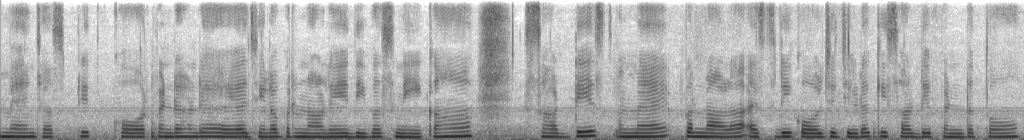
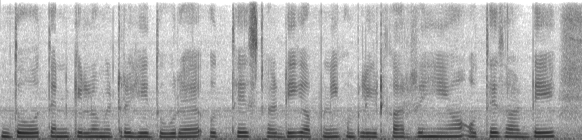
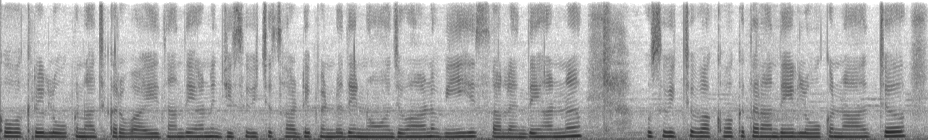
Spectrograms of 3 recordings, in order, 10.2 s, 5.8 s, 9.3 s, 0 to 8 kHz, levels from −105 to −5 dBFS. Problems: background sounds at intervals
